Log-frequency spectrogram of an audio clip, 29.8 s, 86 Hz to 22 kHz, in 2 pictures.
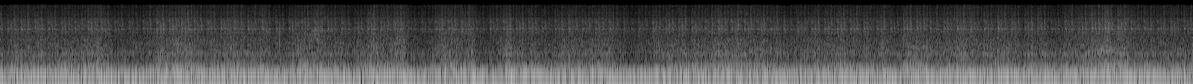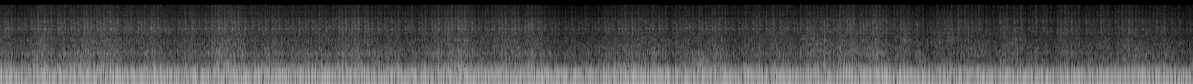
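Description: Triumph TR3A's four-cylinder engine idling steadily.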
